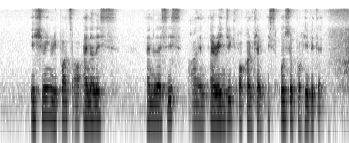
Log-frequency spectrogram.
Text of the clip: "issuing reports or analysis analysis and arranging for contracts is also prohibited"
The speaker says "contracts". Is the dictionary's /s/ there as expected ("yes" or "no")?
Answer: no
